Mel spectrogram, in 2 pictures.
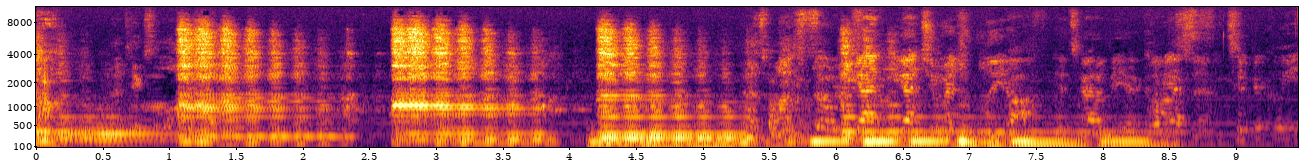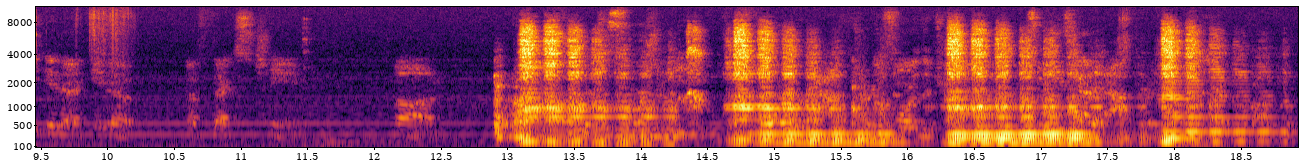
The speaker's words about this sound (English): Yeah, I'm just, it's a power chord with just two strings. It's not a full strum. You just get it.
